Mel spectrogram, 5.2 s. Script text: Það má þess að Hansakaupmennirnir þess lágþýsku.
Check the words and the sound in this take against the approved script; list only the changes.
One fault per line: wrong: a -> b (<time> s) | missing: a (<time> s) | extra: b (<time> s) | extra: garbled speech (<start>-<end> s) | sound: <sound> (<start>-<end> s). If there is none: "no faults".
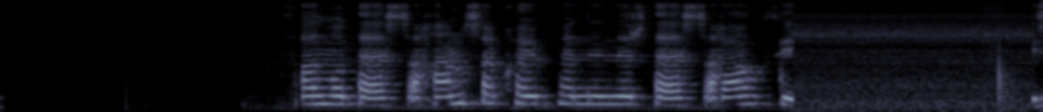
sound: thud (4.9-5.1 s)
